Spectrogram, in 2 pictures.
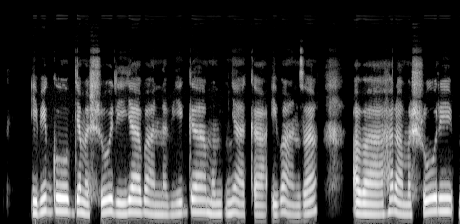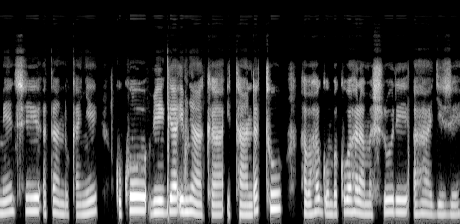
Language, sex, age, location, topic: Kinyarwanda, female, 18-24, Nyagatare, education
